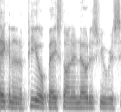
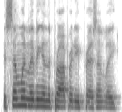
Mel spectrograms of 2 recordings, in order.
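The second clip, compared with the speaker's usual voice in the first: raised voice to be heard; loud; 10 dB louder than usual. Real, not acted. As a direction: speak up over a bad line. Chair speaking up to faint caller.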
